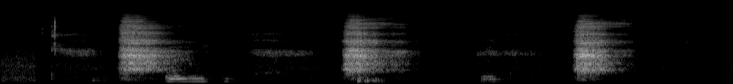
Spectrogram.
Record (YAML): exhalation_length: 7.3 s
exhalation_amplitude: 10770
exhalation_signal_mean_std_ratio: 0.37
survey_phase: alpha (2021-03-01 to 2021-08-12)
age: 45-64
gender: Female
wearing_mask: 'No'
symptom_none: true
smoker_status: Never smoked
respiratory_condition_asthma: false
respiratory_condition_other: false
recruitment_source: REACT
submission_delay: 1 day
covid_test_result: Negative
covid_test_method: RT-qPCR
